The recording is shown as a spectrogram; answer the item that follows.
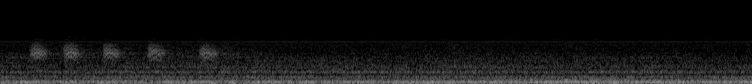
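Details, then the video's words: An eagle at its nest territory on Hornby Island on July 31 gives more trills: a quick series of five high, piercing notes in about two seconds, then silence, over a steady low rumble of wind or distant hum. "more trills"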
